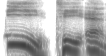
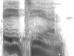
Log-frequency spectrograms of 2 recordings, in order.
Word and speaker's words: Etienne: I did listen to Travis Etienne say his last name is ETN, not ATN.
